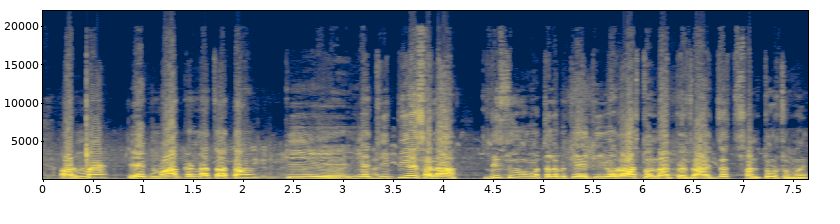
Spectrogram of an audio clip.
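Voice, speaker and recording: Over noticeable background noise, a man speaks in a high pitch, the sound dry and close with no echo. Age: 60s. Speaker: farmer. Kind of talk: interview. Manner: animated; halting.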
